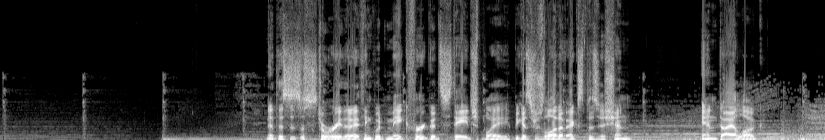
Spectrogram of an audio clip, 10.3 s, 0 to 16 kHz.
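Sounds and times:
clock ticking: 2.0s - 9.3s
speech: 3.3s - 8.2s, 9.0s - 9.6s.

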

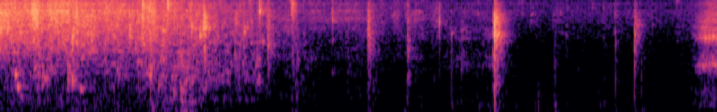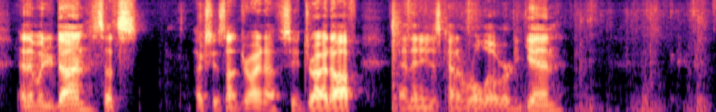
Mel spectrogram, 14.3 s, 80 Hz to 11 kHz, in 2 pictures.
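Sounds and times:
something being rinsed off under running water: 0.0s - 3.0s
speech: 7.4s - 12.9s.

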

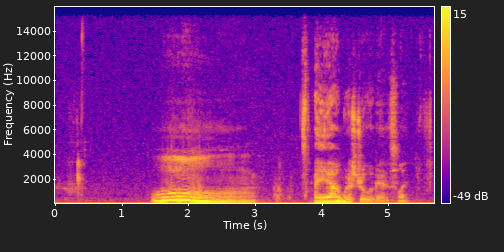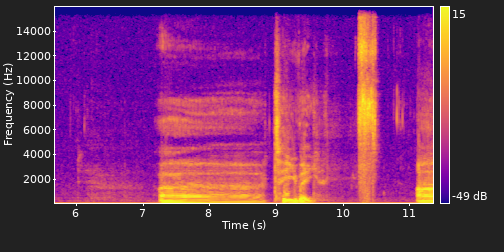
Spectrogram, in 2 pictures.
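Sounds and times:
speech: 1.4s - 1.8s, 4.2s - 5.5s, 7.2s - 7.4s, 9.1s - 9.8s, 11.1s - 11.3s
person yawning into the microphone: 1.4s - 3.1s, 7.2s - 8.8s.

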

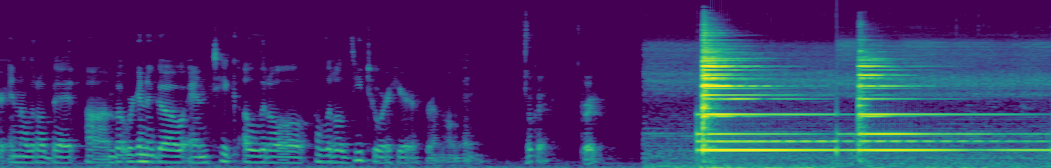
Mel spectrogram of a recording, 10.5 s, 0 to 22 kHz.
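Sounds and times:
speech: 0.2s - 6.1s
large outdoor camp bell on dining hall roof ringing: 6.5s - 10.5s.

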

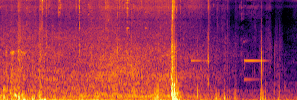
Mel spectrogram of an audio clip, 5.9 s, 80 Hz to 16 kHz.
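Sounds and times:
low car interior rumble: 0.0s - 5.9s
car door shutting: 3.3s - 5.4s
car warning beep for key fob left vehicle: 3.8s - 4.2s, 4.9s - 5.9s.

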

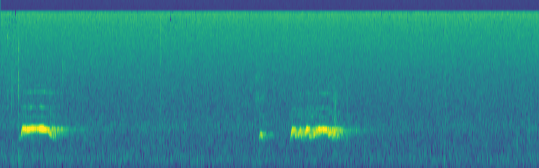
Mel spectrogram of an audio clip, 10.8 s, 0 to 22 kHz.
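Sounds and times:
two tawny owls calling in an urban setting in Surrey England: 0.4s - 1.7s, 5.1s - 7.3s.

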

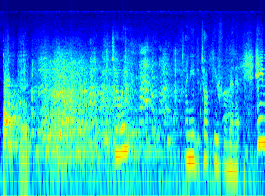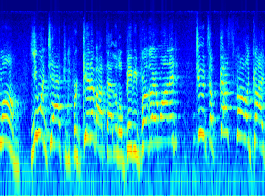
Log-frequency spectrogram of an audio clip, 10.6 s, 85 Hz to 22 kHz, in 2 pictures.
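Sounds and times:
dog barking: 0.0s - 0.6s
laughter: 0.4s - 4.8s
speech: 2.3s - 2.8s, 3.7s - 10.6s.

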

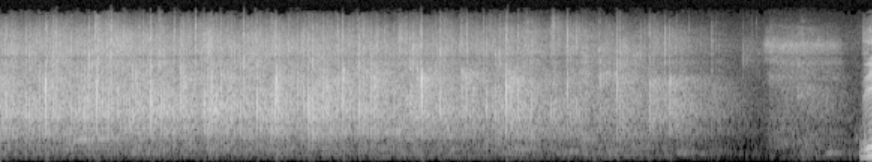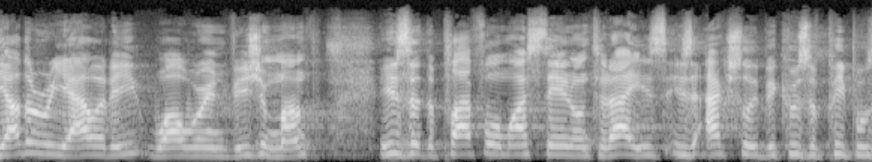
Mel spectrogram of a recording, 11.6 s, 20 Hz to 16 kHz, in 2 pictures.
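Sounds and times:
audience crowd applauding: 0.0s - 5.0s
speech: 5.8s - 11.6s.

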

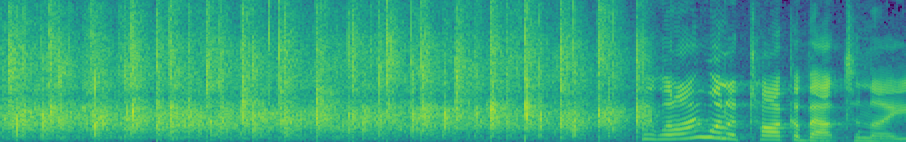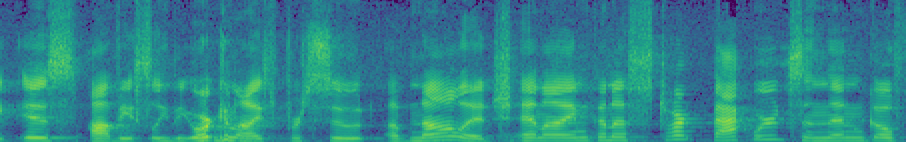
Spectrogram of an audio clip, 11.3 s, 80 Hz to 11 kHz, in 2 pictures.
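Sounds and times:
crowd applauding: 0.0s - 4.0s
speech: 4.0s - 11.3s.

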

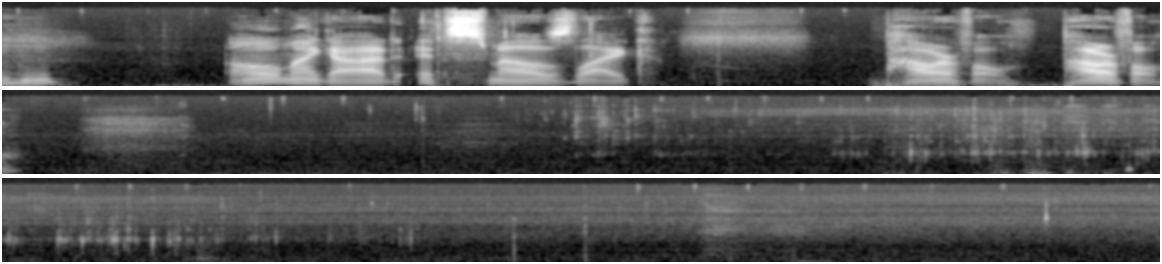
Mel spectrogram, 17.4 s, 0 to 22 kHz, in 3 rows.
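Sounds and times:
speech: 1.1s - 3.3s, 4.4s - 5.9s
carbonated drink fizzing after being poured: 8.5s - 15.0s.

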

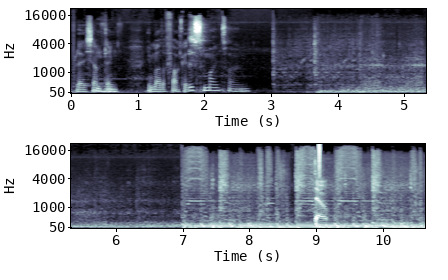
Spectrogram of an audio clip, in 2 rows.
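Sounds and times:
speech: 0.1s - 2.8s, 9.0s - 9.7s
car engine starting up: 2.4s - 10.3s
music track: 7.0s - 10.6s.

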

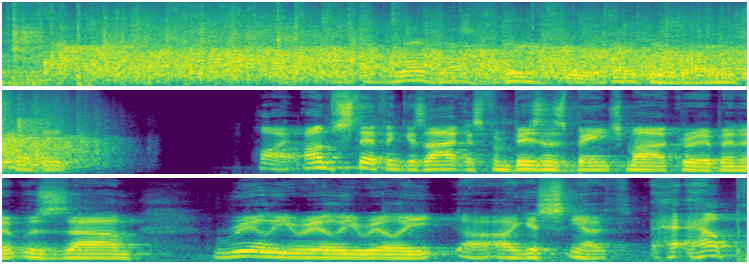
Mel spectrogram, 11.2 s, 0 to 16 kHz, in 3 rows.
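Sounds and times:
audience applause: 0.0s - 4.4s
speech: 2.1s - 4.2s, 5.0s - 11.1s.

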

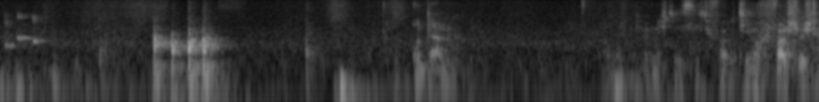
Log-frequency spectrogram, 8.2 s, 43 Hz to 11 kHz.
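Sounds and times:
knocking on a door: 1.5s - 2.4s
speech: 4.2s - 4.7s, 6.5s - 8.1s.

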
